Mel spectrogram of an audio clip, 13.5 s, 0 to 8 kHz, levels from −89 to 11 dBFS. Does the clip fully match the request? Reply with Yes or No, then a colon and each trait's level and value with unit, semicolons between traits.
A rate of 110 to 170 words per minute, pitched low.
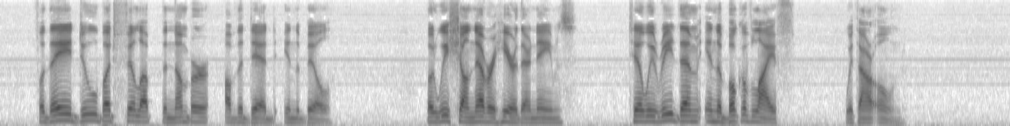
Yes: average, 145 wpm; low, 115 Hz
